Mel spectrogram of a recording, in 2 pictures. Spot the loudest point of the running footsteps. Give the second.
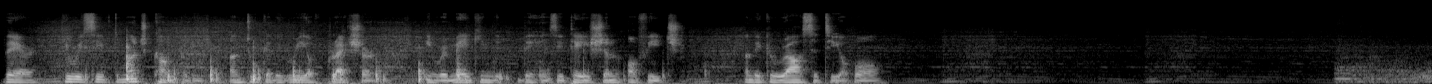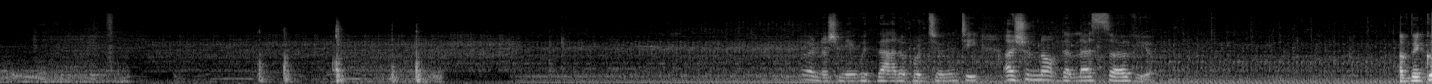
1 s.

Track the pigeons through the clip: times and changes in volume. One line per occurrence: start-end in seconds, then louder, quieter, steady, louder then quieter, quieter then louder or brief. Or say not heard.
13.3-18.8 quieter then louder.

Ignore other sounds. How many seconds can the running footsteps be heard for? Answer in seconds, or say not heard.
6 s.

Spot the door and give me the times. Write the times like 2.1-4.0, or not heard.
16.9-18.6.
